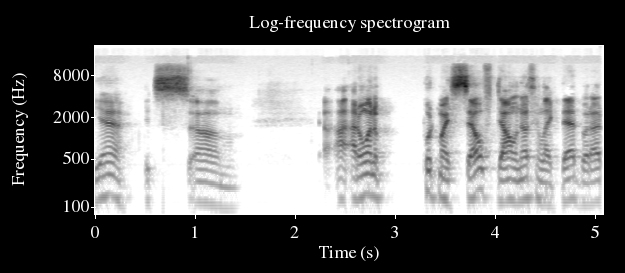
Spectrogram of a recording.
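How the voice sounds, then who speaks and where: A man speaks at medium pitch with a Brazilian Portuguese accent. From Brazil, São Paulo. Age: 30s. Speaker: dentist and materials scientist. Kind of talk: casual interview. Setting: video call.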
